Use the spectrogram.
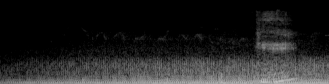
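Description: The very primitive pulsejet engine of a V1 flying bomb, sent over London, drones loudly and steadily, a coarse low buzzing throb with no pause, joined near the end by a brief higher-pitched burst.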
